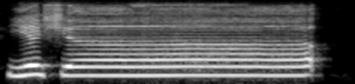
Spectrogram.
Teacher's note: حمزہ کا جھٹکا واضح کرنا ہے، حمزہ کو سکپ بالکل ختم نہیں کرنا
